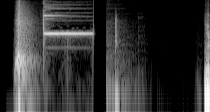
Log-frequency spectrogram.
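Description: Edited-in sound effect: a short swish, then one bright electronic ding held for about half a second, then a faint click.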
